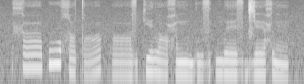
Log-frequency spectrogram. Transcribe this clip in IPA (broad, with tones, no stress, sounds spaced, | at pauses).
x ɑː˦ p uː˦ χ e˨ tˤ ɑ˨˦ | ɑː˨ z kʲ ɛ˦ l ɑ˦˨ ħ ẽː˦ ɡʷ ɯ˦ z | ŋʷ ɛː˨ z d͡ʑ ɛː˨ ħ l ɛ̃˨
